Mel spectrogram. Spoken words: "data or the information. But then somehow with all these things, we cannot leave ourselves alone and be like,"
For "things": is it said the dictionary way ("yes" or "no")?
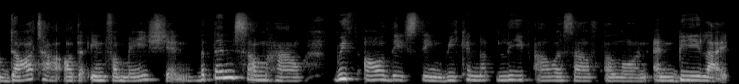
no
